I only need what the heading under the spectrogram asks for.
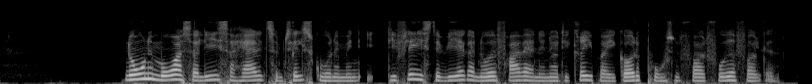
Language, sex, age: Danish, female, 32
